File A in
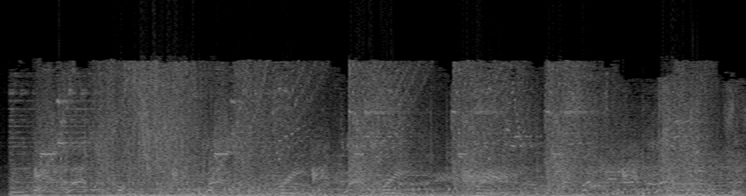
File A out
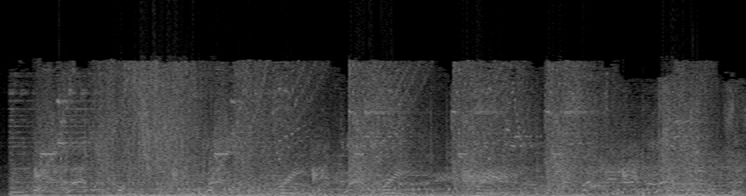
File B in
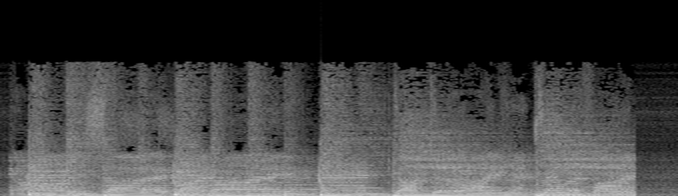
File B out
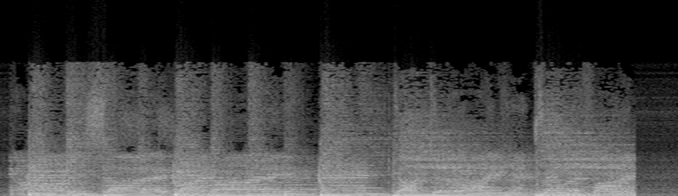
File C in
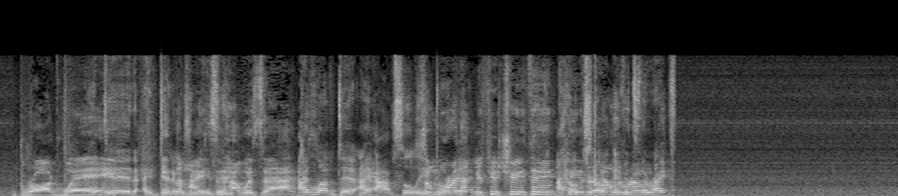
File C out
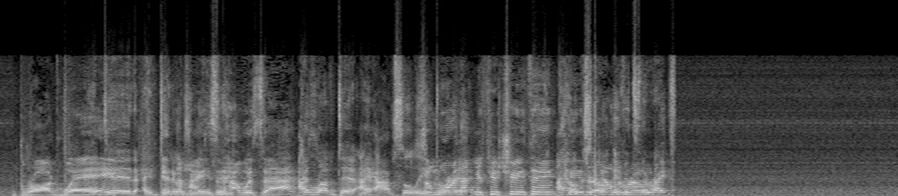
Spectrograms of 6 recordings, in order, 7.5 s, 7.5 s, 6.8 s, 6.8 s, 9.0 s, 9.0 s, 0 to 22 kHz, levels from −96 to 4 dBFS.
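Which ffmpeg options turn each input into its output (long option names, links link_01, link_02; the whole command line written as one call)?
ffmpeg -i in.wav -af "asoftclip=type=tanh:threshold=-6dB" out.wav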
